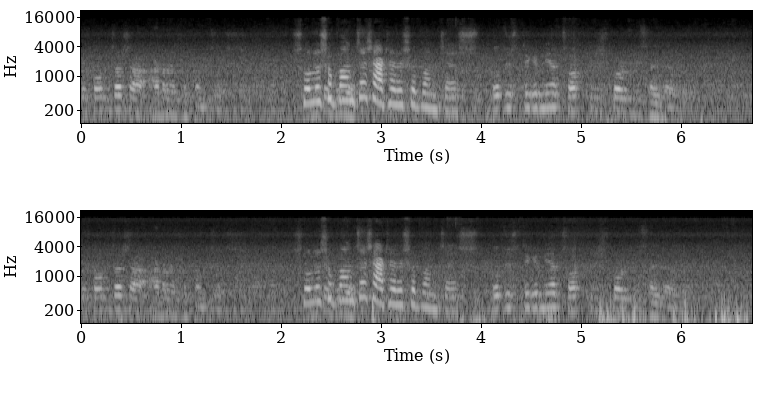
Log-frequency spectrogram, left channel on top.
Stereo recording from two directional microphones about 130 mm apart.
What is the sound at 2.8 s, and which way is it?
Speech, 25° left (ahead or behind).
